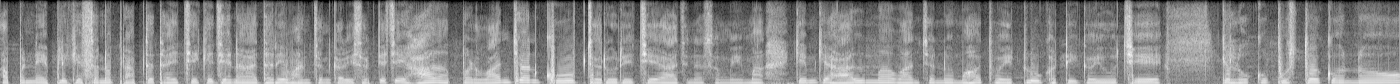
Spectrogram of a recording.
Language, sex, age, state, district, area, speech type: Gujarati, male, 18-30, Gujarat, Rajkot, rural, spontaneous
